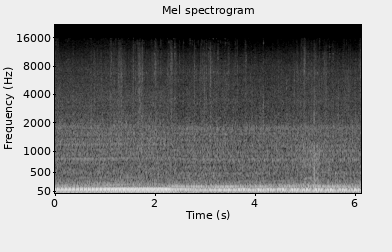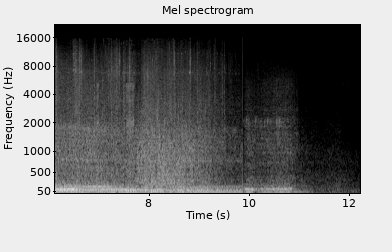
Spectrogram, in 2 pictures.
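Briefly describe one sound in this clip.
A vehicle engine rumbles loudly as the vehicle drives over rough ground.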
